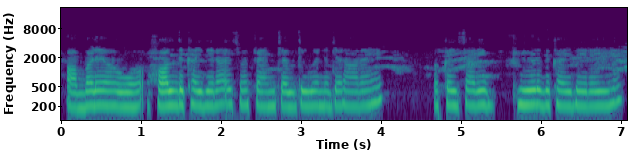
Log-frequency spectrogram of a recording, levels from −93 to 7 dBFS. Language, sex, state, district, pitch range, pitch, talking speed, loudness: Hindi, female, Uttar Pradesh, Jalaun, 200-215 Hz, 205 Hz, 205 wpm, -31 LUFS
